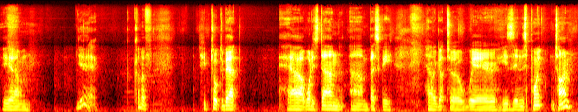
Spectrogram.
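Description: A man's voice: on the low side, slow, pauses often. A man co-hosting a podcast in casual chat, mostly giving short agreeing replies and hesitating with ums. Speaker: podcast co-host.

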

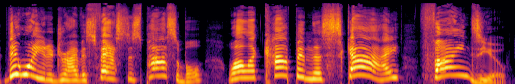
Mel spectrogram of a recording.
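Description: A precocious, stubborn boy from a comic family story, as a man acts him out. The voice is pushed high and bright. He argues insistently, with animated, indignant swings. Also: normal speed, no echo, clean studio sound, heavily acted. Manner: insistent, argumentative, high-strung.

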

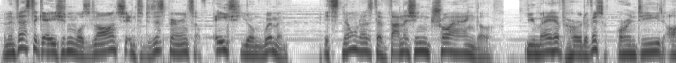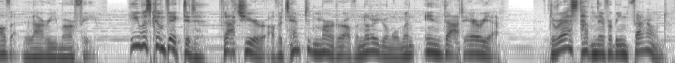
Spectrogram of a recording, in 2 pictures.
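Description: A man playing a grave researcher, telling a horror confession in a measured, clinical and ominous way. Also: mid-range voice, lively intonation, darkish tone, soft background music. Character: grave male researcher confessing secret horrific experiments. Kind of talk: dramatic horror storytelling, read aloud.

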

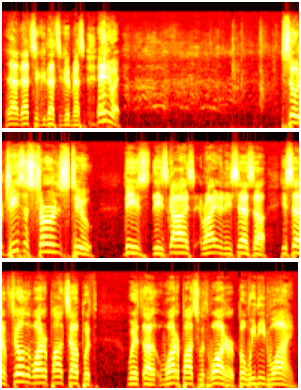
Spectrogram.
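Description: A man, preaching a sermon and building to loud, fervent call-outs to the congregation. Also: high-pitched, normal speed, no echo. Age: 50s. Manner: preaching with rising shouts and call-outs to the crowd. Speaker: pastor.

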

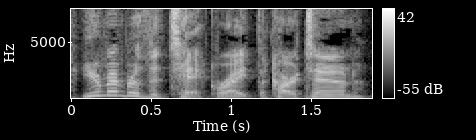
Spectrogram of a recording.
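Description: A man co-hosting a podcast, chatting casually and profanely about films in an emphatic, rambling, excitable way. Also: fairly high pitch, a little fast, no room sound, studio quality. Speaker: podcast co-host. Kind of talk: casual, profane film review chat.

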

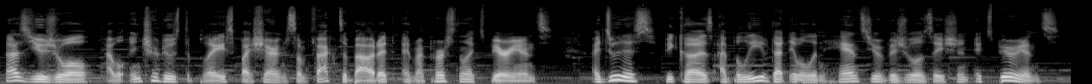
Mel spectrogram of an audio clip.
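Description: A young man from Bulgaria hosting a podcast, guiding a meditation in a calm, measured, soothing way. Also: lowish voice. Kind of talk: guided meditation narration. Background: soft guitar music.

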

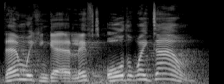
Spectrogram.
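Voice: medium pitch, animated, brisk, fairly bright tone, lightly acted. An actor playing an easygoing, glib, apologetic treasure hunter with a casual manner in a sci-fi audio drama. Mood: glib, defensive. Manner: glib, casual, self-justifying.

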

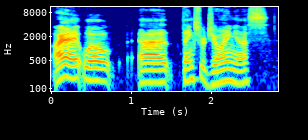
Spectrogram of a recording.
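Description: A man's voice: a little high, steady tone, measured pace, pushed and bright, clean tone. A man hosting a podcast in a casual, chatty style. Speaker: podcast host. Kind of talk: casual chat.

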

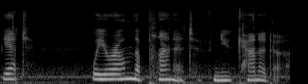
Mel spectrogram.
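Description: A woman narrating a short story in a soft voice that turns breathy in places. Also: fairly high pitch, normal speed, a little hiss or hum. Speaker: story reader.

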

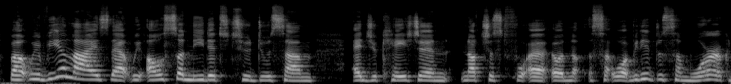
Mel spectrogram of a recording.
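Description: Middle-aged woman from germany, german and slovak native, lowish voice, explains stuff earnestly like an academic guest. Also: a bit bright. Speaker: interview guest, writing center director and associate professor. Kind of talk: explanatory interview talk.

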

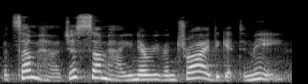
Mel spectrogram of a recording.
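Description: An actress playing a sharp, distrustful, haughty young heiress in a 1980s television soap drama. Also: female voice, fairly high pitch, expressive, quick pace, lightly acted. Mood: accusing, scornful. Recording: muffled TV soap clip, faint noise.

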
